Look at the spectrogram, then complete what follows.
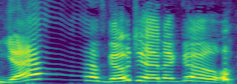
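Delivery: high, drawn-out cheer; hammed-up rooting from the sidelines; mock cheering. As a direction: egg her on like a delighted onlooker. Acting out older women cheering.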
